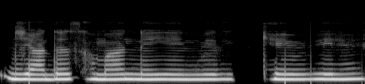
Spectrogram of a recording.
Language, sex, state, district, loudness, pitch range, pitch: Hindi, female, Bihar, Jamui, -14 LUFS, 235-245 Hz, 240 Hz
